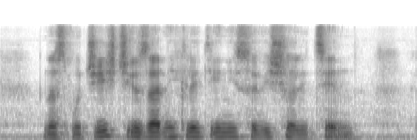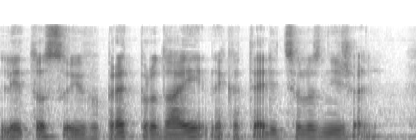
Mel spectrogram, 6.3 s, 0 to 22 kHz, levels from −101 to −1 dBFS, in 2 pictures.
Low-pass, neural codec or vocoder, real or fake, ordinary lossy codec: 9.9 kHz; vocoder, 22.05 kHz, 80 mel bands, Vocos; fake; none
